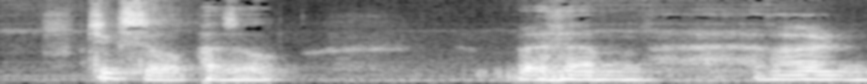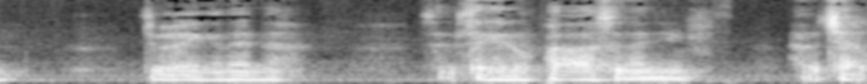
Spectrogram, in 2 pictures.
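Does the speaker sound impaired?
Yes: Parkinson's; Parkinson's diagnosed early 2000s, about 5 years after restaurant opened, pioneering surgery, two brain wires, implanted battery; Parkinson's affects speech, rare audio interview.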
